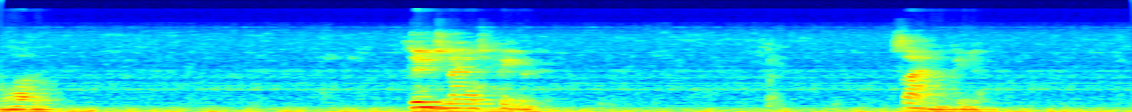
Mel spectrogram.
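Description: A middle-aged man speaks in short bursts in a large echoing room.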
